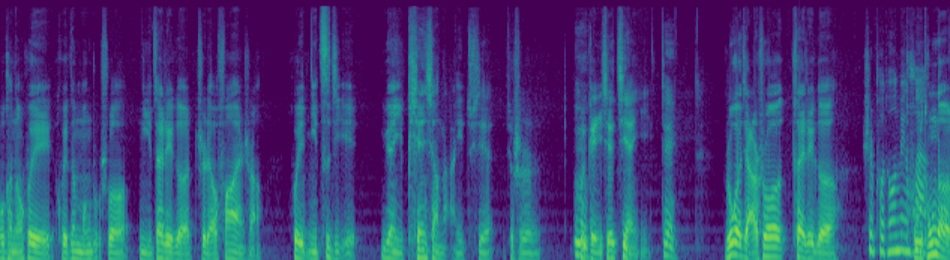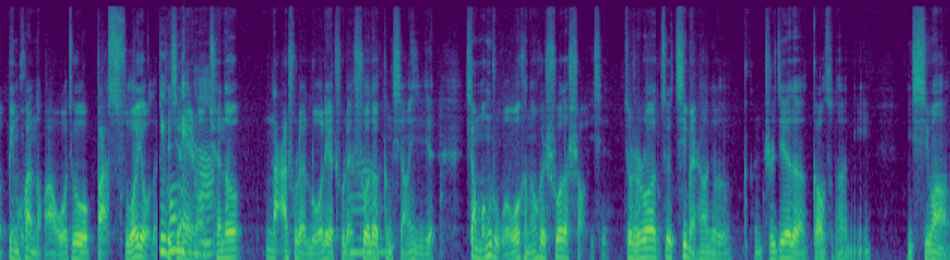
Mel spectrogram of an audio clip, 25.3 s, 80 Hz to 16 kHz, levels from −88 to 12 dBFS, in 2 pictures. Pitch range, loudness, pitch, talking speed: 95-115 Hz, -16 LUFS, 105 Hz, 270 characters per minute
